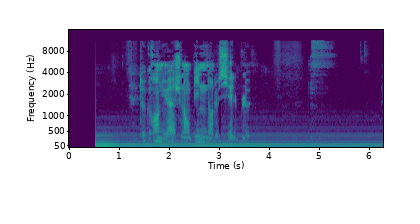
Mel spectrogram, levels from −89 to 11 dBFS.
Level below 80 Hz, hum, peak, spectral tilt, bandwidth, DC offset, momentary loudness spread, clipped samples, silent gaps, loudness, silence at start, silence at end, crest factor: -46 dBFS; 50 Hz at -45 dBFS; -6 dBFS; -1 dB/octave; 11.5 kHz; under 0.1%; 25 LU; under 0.1%; none; -27 LUFS; 0.55 s; 0 s; 26 dB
